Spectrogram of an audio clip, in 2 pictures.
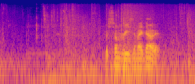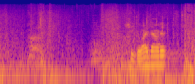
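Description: Game fight sounds clash and burst.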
